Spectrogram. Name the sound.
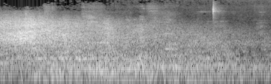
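jet aircraft flying overhead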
